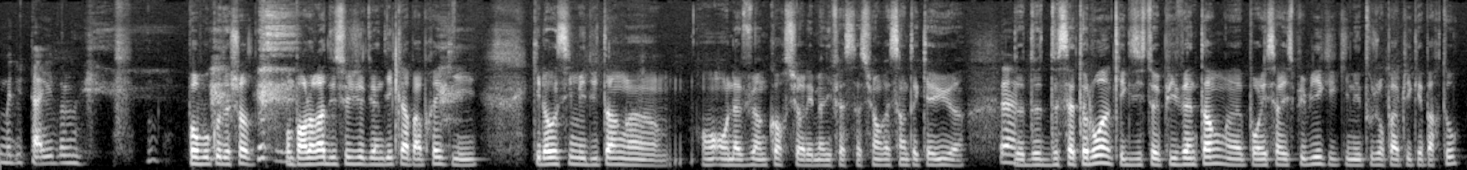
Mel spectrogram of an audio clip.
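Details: Adult male speaker; typical speech.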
